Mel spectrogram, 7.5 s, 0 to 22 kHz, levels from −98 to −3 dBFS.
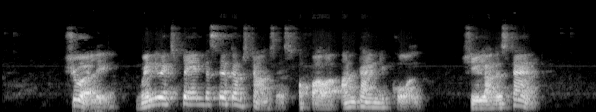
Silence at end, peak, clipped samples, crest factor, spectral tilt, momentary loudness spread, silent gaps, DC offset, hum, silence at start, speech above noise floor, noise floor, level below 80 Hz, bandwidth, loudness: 0.75 s; -4 dBFS; under 0.1%; 20 dB; -4.5 dB/octave; 15 LU; none; under 0.1%; none; 0.85 s; 51 dB; -73 dBFS; -72 dBFS; 9.8 kHz; -22 LUFS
